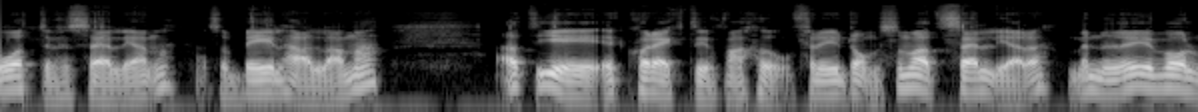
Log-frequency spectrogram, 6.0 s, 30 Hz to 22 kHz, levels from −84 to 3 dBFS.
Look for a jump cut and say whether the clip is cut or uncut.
uncut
